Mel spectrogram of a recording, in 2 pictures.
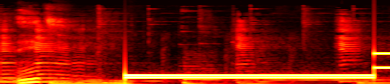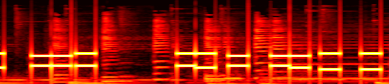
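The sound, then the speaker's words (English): A steady dial tone hums for a few seconds, then gives way to a quick run of about eleven paired-pitch keypad beeps as a phone number is punched in, each short tone separated by brief gaps. “Sarah, I'm keep you on hold while I make this phone call, okay?”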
